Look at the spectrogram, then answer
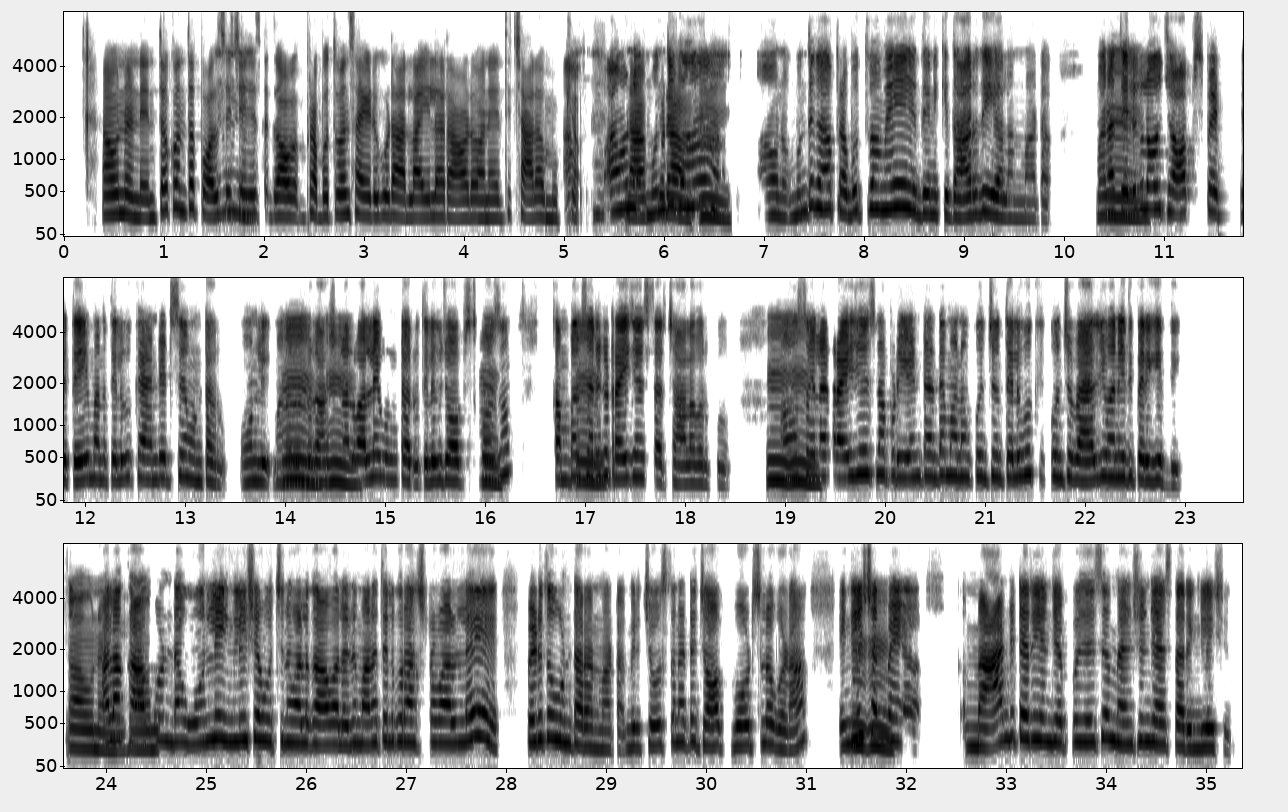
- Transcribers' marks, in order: other background noise; in English: "పాలసీ చేంజెస్"; in English: "సైడ్"; in English: "జాబ్స్"; in English: "ఓన్లీ"; in English: "జాబ్స్"; in English: "కంపల్సరీగా ట్రై"; in English: "సో"; in English: "ట్రై"; in English: "వాల్యూ"; in English: "ఓన్లీ"; in English: "జాబ్ బోర్డ్స్‌లో"; in English: "మాండేటరీ"; in English: "మెన్షన్"
- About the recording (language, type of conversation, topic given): Telugu, podcast, భాషను కోల్పోవడం గురించి మీకు ఏమైనా ఆలోచనలు ఉన్నాయా?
